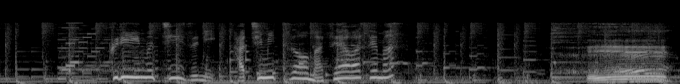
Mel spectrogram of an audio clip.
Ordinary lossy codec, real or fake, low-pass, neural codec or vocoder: none; real; 7.2 kHz; none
